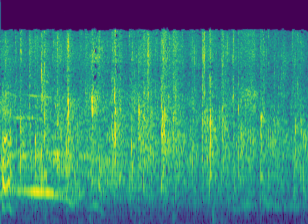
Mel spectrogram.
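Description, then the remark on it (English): An audience claps steadily, a dense, even wash of many hands sustained throughout, with a brief tonal whistle or voice rising over it at the start. “You keep clapping your hands like that, I will study here.”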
